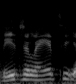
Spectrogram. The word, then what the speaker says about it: Vigilante: name vigilante vigilante yes so it is pronounced how it spell because a million people ask me they was like is that vigilante i was like yes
